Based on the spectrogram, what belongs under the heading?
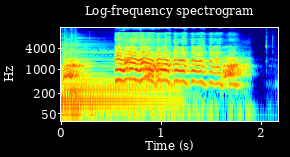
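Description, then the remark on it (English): A dog barks in one drawn-out, wavering vocal burst lasting over a second, fairly loud, starting over a low steady hum and trailing off at the end. “Is that your dog barking?”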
